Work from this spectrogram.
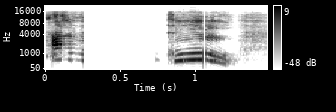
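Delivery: very high-pitched put-on voice. Retelling a man holding a hostage speaking for her, in a high-pitched voice. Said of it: "In like a high-pitched voice".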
